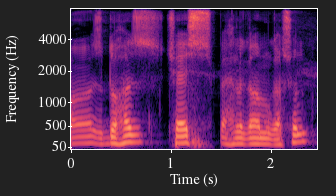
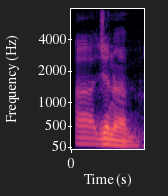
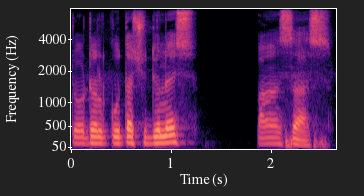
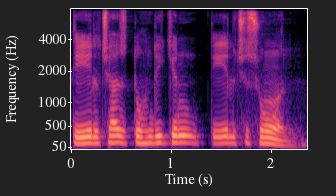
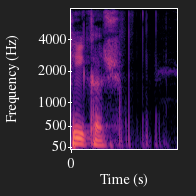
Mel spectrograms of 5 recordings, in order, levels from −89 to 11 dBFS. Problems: none marked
